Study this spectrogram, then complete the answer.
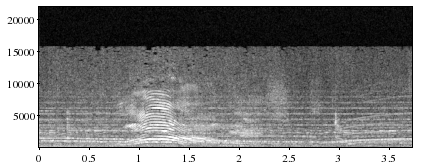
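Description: Police car siren in Grand Theft Auto V, a wailing tone that sweeps up and down a few times, moderately loud, over steady game traffic and background noise with a voice speaking faintly.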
